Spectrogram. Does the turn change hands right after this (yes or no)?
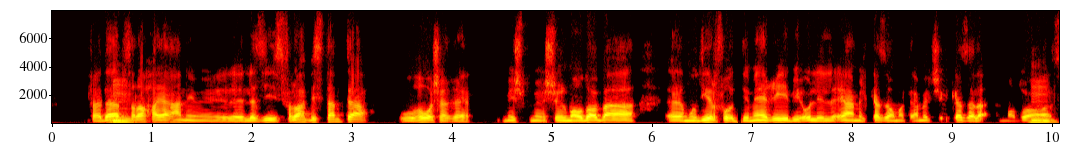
no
